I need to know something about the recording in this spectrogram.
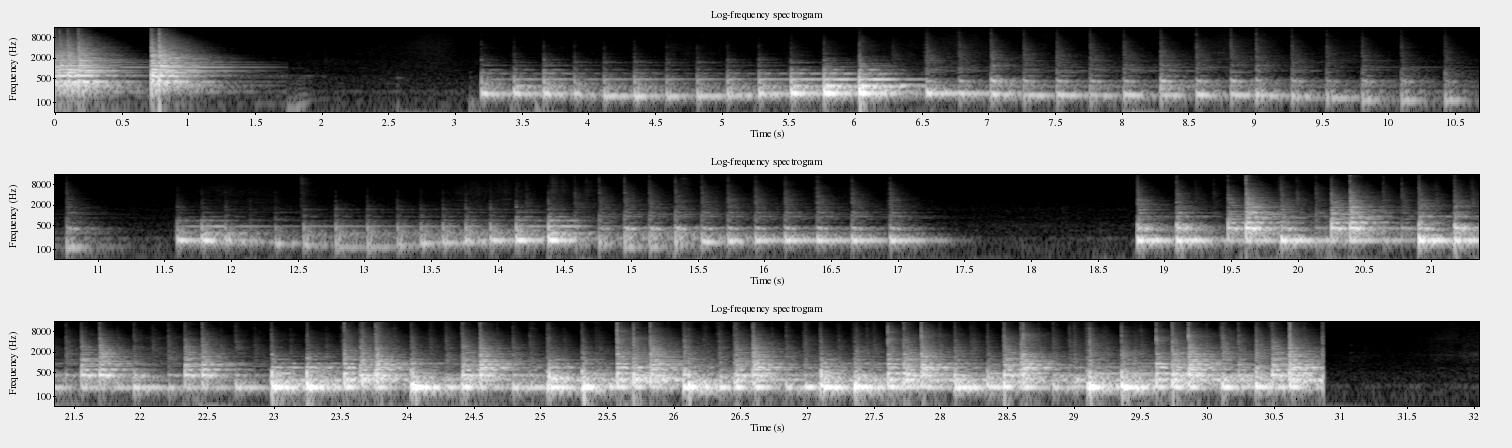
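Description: Remo modular hand drums: a stick-played passage stops about a second in, and after a short pause come three passages of fast drumming with a deep tone, split by brief pauses. In the first two passages the deep tone bends lower and comes back up. The last passage, two drummers playing with their hands, grows louder partway through.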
